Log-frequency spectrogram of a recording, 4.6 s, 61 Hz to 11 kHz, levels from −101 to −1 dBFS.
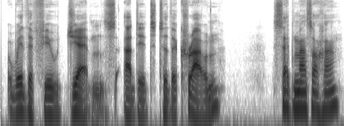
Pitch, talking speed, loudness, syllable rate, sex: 105 Hz, 130 wpm, -22 LUFS, 3.6 syllables/s, male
